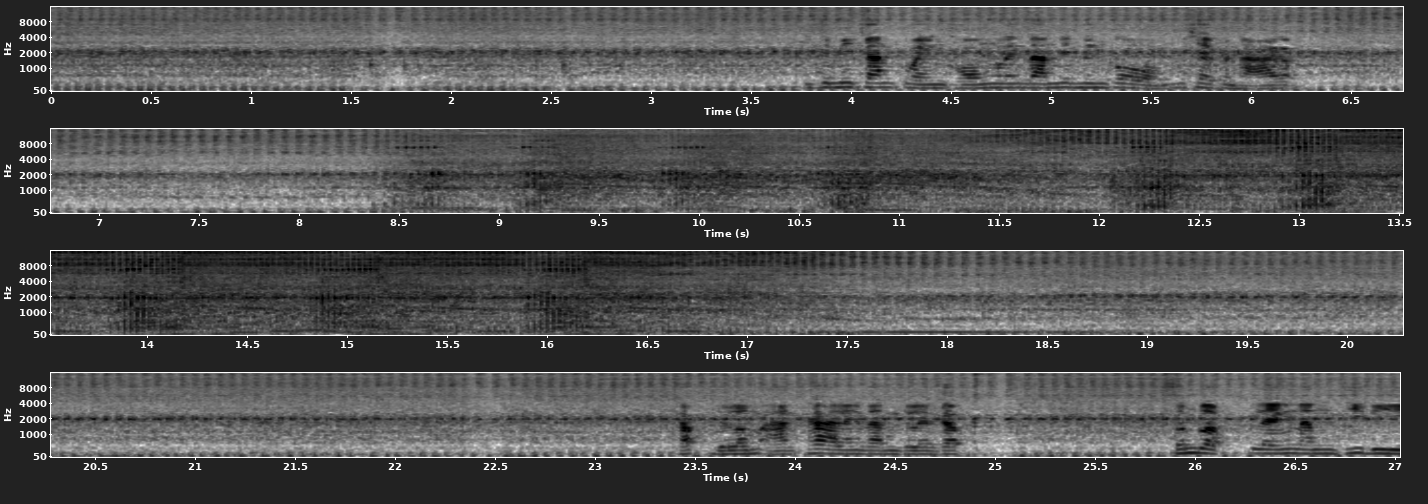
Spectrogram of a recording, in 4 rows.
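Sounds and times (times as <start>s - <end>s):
scooter engine revving and idling: 0.0s - 27.0s.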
